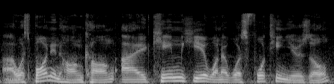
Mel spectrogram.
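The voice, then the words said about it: Non-native English accent. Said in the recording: “You can tell from my accent.”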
